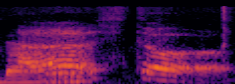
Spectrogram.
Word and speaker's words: bar: In Luo, that R is not silent, but in English the R is silent. That's why it is called bar. But in Luo it is not silent. It's called bar. Make sure that R. Make sure that R is there. Okay. Yeah, make sure that R is there. So we pronounce it as bar.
